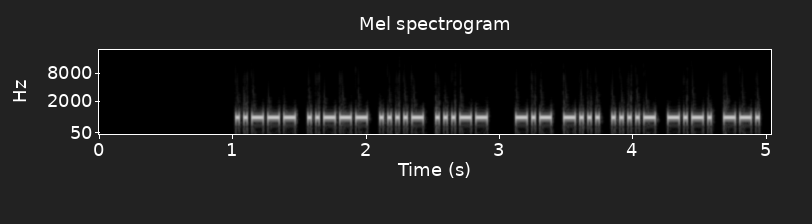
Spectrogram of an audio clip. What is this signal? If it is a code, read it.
Morse code, heard as a keyed tone, about 40 wpm, 700 Hz. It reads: 2243 KB4CG
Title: Worked All Europe DX Contest - QTC Exchange - 40wpm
